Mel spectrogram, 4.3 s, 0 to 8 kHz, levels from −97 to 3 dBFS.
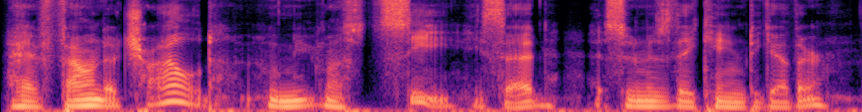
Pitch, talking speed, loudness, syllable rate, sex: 110 Hz, 235 wpm, -19 LUFS, 5.1 syllables/s, male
